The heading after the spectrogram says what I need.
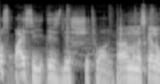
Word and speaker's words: Nxtion: Cally, I can see this Nxtion.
